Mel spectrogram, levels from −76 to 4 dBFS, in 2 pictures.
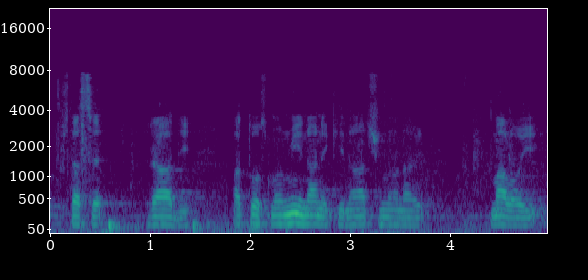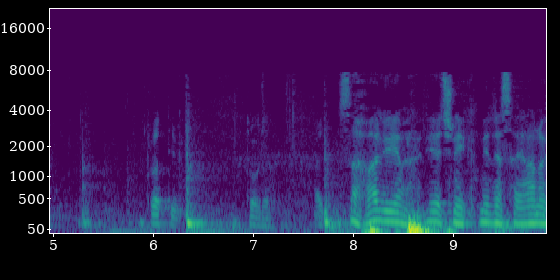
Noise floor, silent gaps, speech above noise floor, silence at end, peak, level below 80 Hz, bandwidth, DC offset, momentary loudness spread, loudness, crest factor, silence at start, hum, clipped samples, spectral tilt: -55 dBFS; none; 31 dB; 0 s; 0 dBFS; -28 dBFS; 8 kHz; under 0.1%; 23 LU; -28 LUFS; 26 dB; 0.2 s; none; under 0.1%; -6.5 dB/octave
